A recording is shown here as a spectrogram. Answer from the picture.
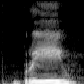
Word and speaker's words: brave: Brave, braver, bravest. So while you say brave, the last E is silent.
